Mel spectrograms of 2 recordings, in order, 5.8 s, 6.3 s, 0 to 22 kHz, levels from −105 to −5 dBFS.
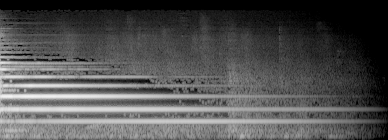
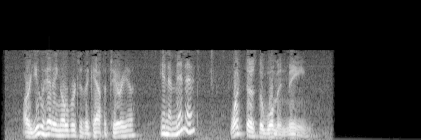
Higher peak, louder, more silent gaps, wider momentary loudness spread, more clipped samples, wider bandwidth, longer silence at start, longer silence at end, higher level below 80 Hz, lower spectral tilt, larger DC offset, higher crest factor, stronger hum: about the same, 0 dBFS vs 0 dBFS; second, -15 LUFS vs -12 LUFS; neither; first, 23 LU vs 14 LU; neither; first, 10 kHz vs 5.2 kHz; second, 0 s vs 0.35 s; second, 1.5 s vs 1.65 s; second, -68 dBFS vs -46 dBFS; second, -2.5 dB/octave vs -13.5 dB/octave; neither; first, 18 dB vs 12 dB; neither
